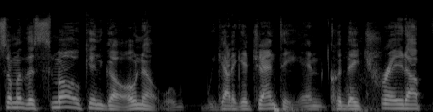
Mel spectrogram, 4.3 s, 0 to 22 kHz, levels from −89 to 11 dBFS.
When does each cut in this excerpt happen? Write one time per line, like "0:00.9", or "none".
none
